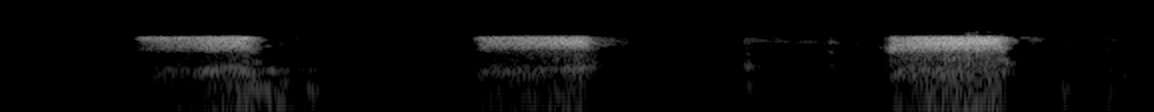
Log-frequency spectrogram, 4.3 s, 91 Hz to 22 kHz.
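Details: Owlets at a nest box at 1:44 am on 21 June 2023, giving three harsh, hissing screeches about half a second long, spaced over a second apart, in otherwise silent night air.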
